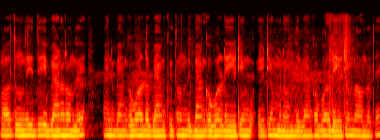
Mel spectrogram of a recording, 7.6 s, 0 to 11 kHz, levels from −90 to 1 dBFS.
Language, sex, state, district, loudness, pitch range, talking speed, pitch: Telugu, male, Telangana, Nalgonda, -31 LUFS, 120-125 Hz, 175 wpm, 120 Hz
